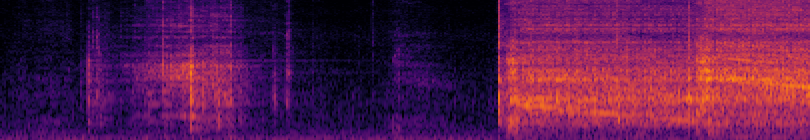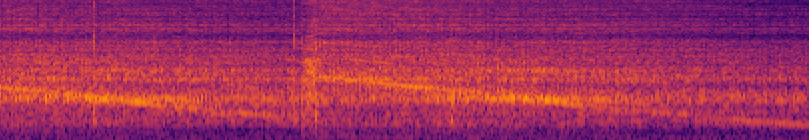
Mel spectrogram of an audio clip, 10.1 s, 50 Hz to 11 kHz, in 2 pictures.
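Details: Milwaukee Fuel 7-1/4" circular saw after several cuts in 2x4 lumber, with several batteries at full or half charge: spins up with a harsh whir, then pitch sags and winds down twice; won't start properly and stalls easily.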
